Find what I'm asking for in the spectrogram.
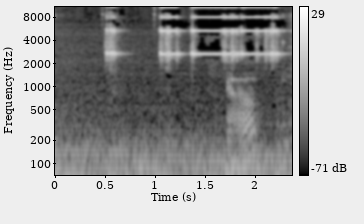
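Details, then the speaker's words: Heatrae Sadia Electromax heating fault finding: multimeter continuity test across the fuse protecting the pump, clear high-pitched chirp then longer steady beeps; fuse intact. "you can hear it's okay so we did those checks just going back to the basics checking the fuse is okay the pump's okay"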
